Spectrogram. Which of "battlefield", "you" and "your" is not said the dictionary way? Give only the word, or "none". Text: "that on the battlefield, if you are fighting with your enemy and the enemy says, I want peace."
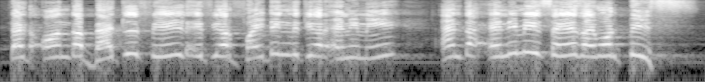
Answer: none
